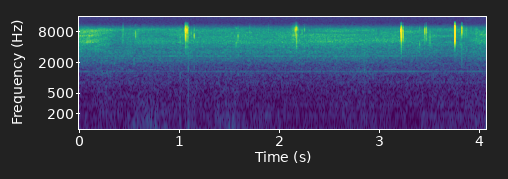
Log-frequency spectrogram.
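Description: A few faint computer mouse clicks over near-silent room tone: about five short clicks, spaced a second or so apart at first, then three in quick succession near the end.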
